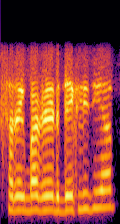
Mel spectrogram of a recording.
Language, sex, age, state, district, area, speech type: Urdu, male, 18-30, Uttar Pradesh, Saharanpur, urban, conversation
